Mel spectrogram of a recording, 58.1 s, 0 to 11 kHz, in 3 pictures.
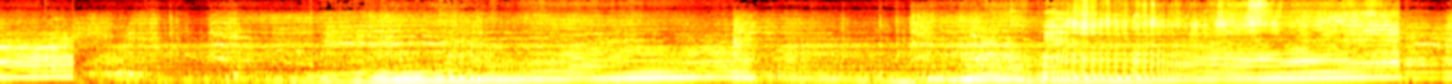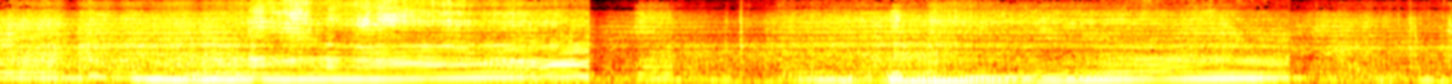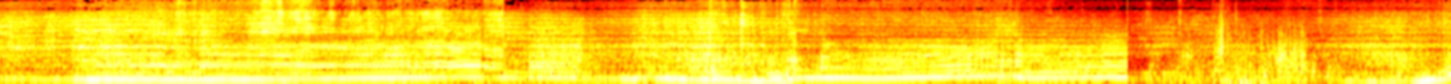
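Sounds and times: rally car engines braking and accelerating: 0:00.0 - 0:58.0.

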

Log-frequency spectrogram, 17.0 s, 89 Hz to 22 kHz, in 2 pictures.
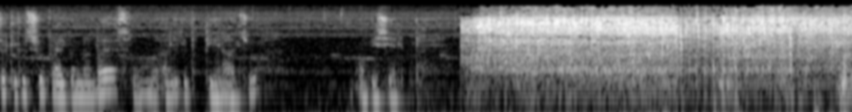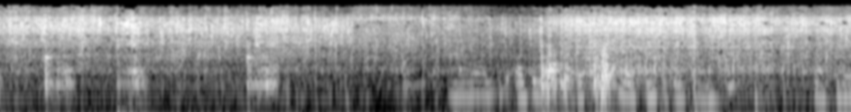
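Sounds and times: chicken sizzling in hot oil: 0:04.6 - 0:17.0
metal spatula scraping pan: 0:08.3 - 0:13.0, 0:13.9 - 0:15.0.

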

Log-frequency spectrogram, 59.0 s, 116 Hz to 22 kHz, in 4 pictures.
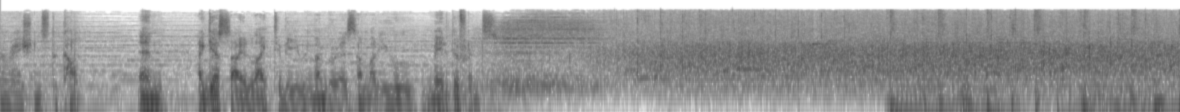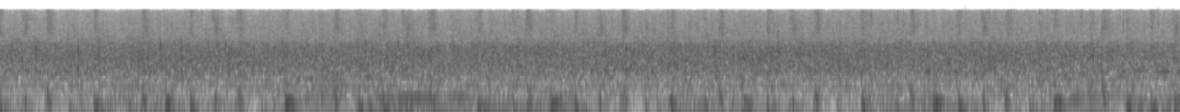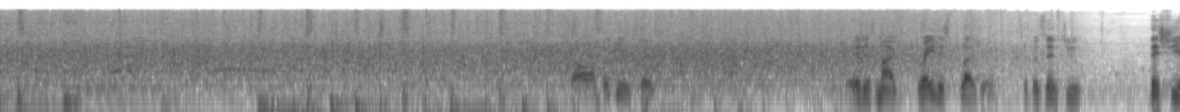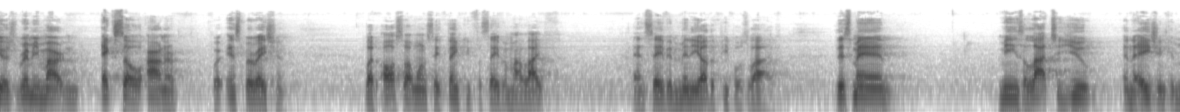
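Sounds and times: audience applause: 0:06.4 - 0:43.2
band music with bass line: 0:11.1 - 0:31.8, 0:32.8 - 0:38.8.

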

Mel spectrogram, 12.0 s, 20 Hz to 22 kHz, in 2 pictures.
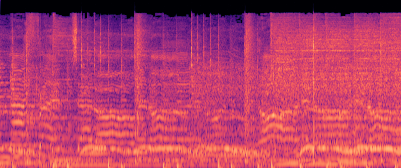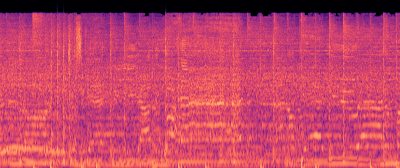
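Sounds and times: rock band playing live: 0:00.0 - 0:12.0.

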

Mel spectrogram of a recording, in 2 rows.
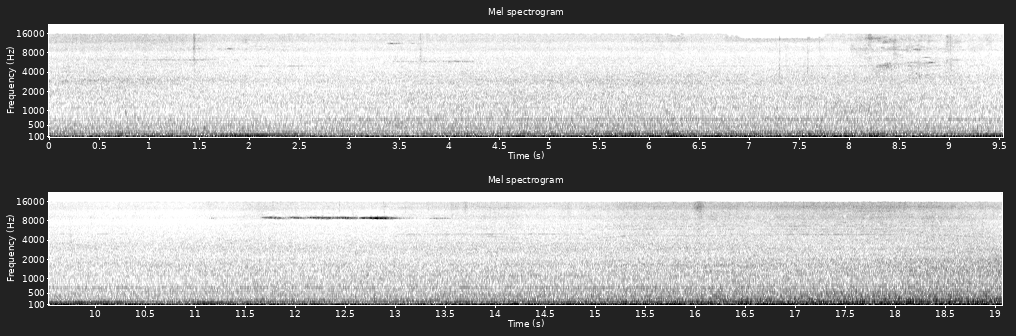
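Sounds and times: car engine and tyre rumble: 0:00.0 - 0:19.0.

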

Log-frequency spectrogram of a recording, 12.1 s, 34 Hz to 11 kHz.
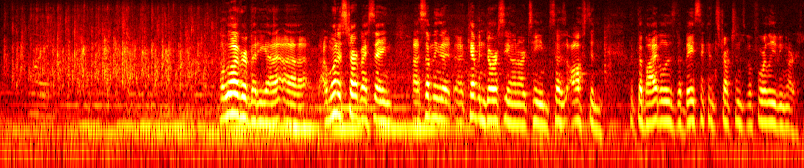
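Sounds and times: small crowd clapping: 0:00.0 - 0:04.4.

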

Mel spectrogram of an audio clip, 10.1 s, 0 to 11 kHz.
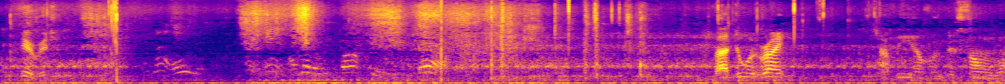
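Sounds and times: indistinct voices: 0:00.0 - 0:10.0
steady low rumble: 0:00.0 - 0:10.0.

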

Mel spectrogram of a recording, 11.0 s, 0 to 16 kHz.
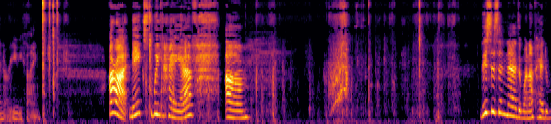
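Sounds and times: handling clicks and rustling: 0:05.1 - 0:09.2.

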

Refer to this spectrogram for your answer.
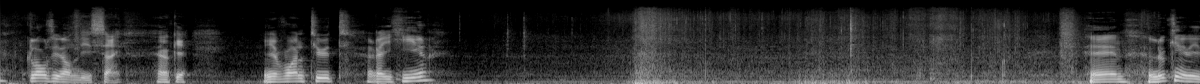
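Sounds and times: steady low hum: 0:00.0 - 0:12.0
plastic cap rustling and crackling: 0:05.1 - 0:10.8.

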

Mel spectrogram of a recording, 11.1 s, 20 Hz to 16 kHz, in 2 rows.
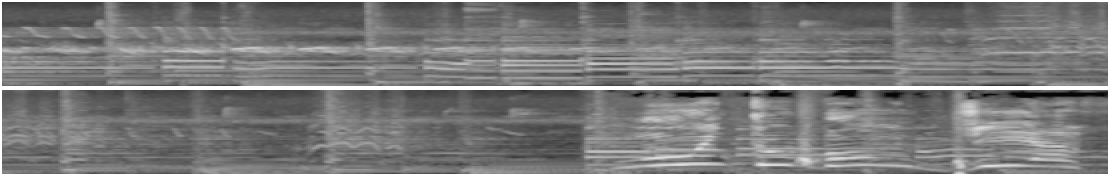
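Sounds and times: country music: 0:00.0 - 0:11.0
horse whinnying: 0:04.9 - 0:06.2, 0:07.1 - 0:07.7.

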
